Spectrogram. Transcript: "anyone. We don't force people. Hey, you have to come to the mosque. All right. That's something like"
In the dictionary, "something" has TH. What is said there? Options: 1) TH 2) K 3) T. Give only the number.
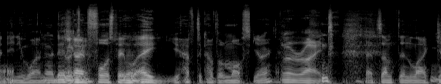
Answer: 1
